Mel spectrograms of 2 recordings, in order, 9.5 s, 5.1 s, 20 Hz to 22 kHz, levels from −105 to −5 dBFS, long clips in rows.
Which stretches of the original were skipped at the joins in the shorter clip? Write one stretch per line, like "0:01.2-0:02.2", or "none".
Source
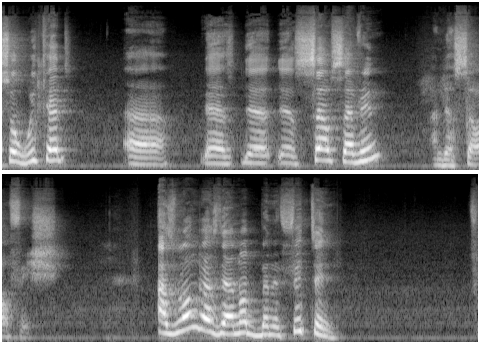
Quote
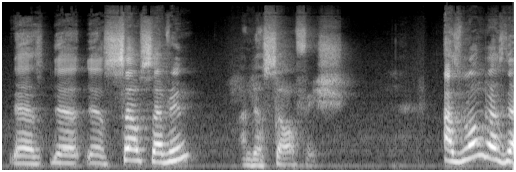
none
